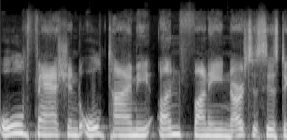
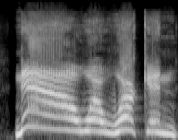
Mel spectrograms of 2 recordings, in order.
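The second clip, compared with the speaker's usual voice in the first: loud, raised, pitched-up yell; 9 semitones higher than usual. A comic retells what he would shout after every joke: retelling a yell. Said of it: "I would yell".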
